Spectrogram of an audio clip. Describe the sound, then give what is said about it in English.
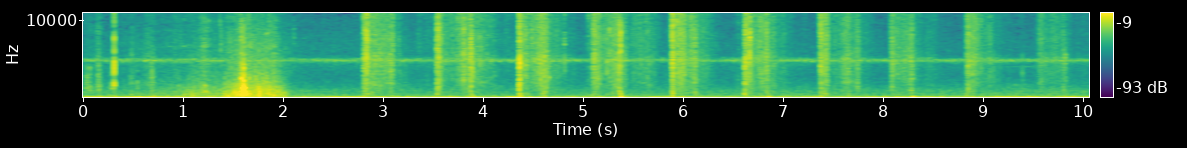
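Steady footsteps walking outdoors, crunchy, evenly spaced steps repeating about once a second, with a constant high insect-like hum running underneath and no voices. “So I decided to start walking now.”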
